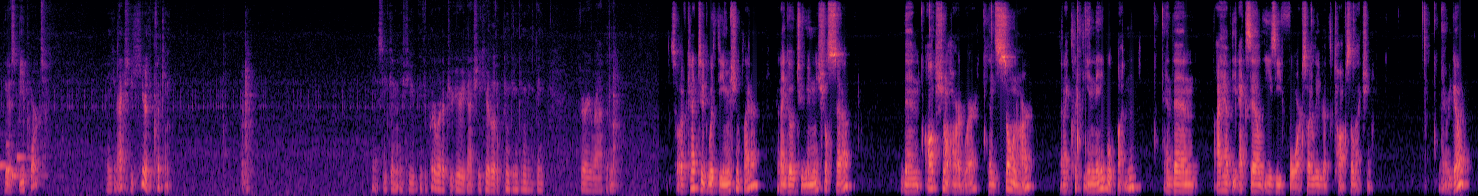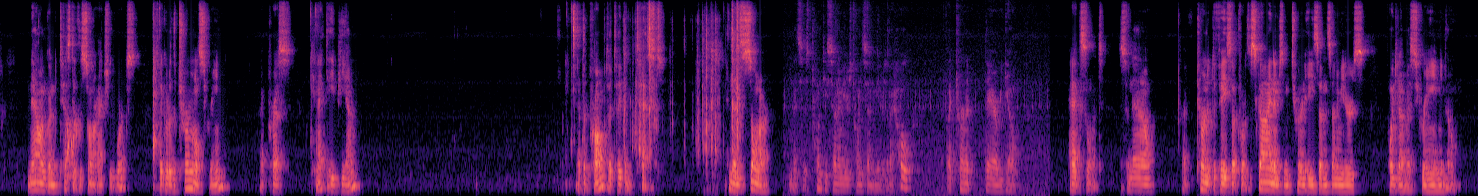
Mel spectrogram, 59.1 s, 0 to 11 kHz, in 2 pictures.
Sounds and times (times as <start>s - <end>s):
Speech: 0.0s - 1.0s, 2.1s - 3.5s, 7.4s - 11.0s, 11.6s - 12.4s, 13.4s - 17.1s, 18.0s - 27.5s, 28.5s - 29.4s, 30.1s - 34.2s, 34.8s - 36.8s, 41.0s - 42.9s, 44.1s - 47.9s, 48.5s - 50.0s, 51.0s - 58.8s
Typing: 42.0s - 44.4s.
